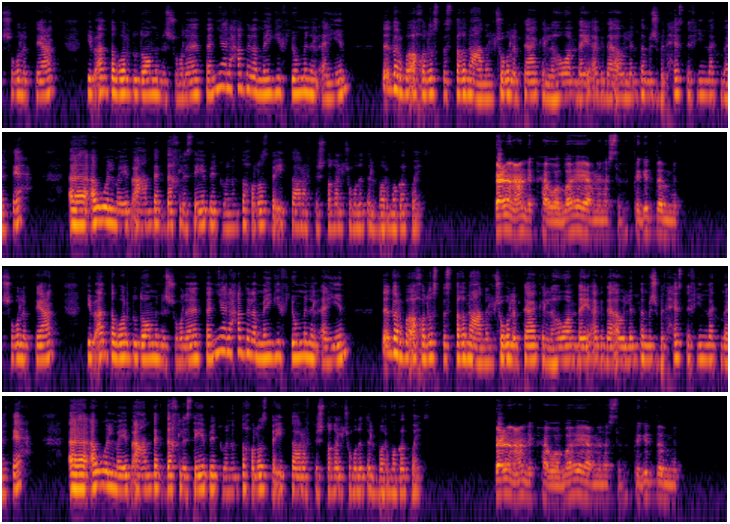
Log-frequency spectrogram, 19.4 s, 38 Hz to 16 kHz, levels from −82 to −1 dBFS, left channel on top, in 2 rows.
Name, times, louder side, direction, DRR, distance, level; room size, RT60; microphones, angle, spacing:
voice 1, 0.0-4.6 5.1-10.0 10.6-15.2, right 2 dB, 70° right, 1.0 m, -27 dB
voice 2, 16.3-18.7, left 4 dB, 30° left, 0.7 m, -26 dB
4.2 x 2.6 x 3.6 m
head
